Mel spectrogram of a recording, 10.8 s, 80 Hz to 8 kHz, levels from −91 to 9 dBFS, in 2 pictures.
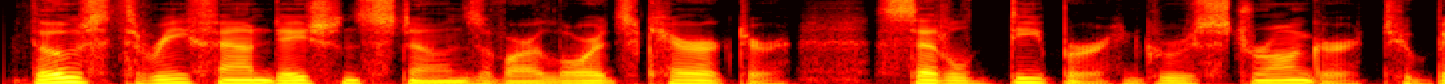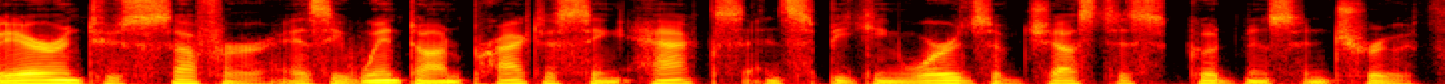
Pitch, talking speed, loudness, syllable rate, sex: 100 Hz, 185 wpm, -21 LUFS, 4.8 syllables/s, male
